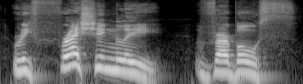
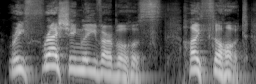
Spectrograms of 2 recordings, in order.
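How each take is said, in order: First: Slow, savoured, in an altered voice; drawled put-on take. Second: Said in the usual way. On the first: Shown as a demonstration. Praising bright Salford kids, slow and savouring. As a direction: roll "refreshingly verbose" slowly, relishing each word. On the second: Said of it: "I thought refreshingly verbose".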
